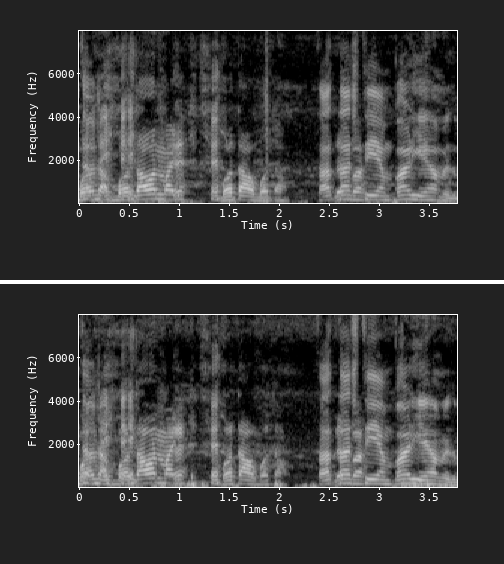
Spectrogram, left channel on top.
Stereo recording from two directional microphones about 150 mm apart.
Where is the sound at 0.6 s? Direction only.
90° left.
